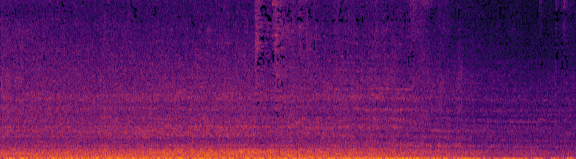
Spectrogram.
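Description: Goods train wagons rolling past on the rails, a steady heavy rumble of wheels and running gear that begins to fade near the end.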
